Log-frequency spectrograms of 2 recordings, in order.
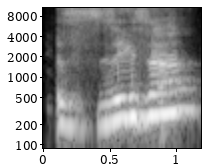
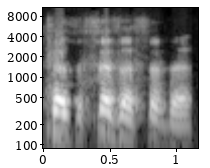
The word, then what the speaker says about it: SZA: Like I know Ziza, or what? How do you say it? SZA.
